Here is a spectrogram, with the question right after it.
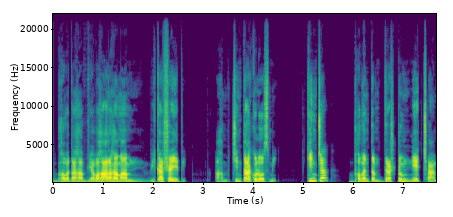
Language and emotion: Sanskrit, angry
